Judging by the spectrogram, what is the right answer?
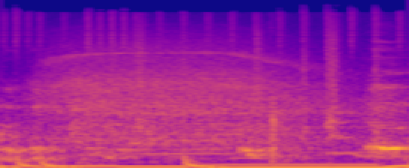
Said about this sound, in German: Bohren die jetzt einfach mal hier wie die, wie die Irren. Wieder an.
